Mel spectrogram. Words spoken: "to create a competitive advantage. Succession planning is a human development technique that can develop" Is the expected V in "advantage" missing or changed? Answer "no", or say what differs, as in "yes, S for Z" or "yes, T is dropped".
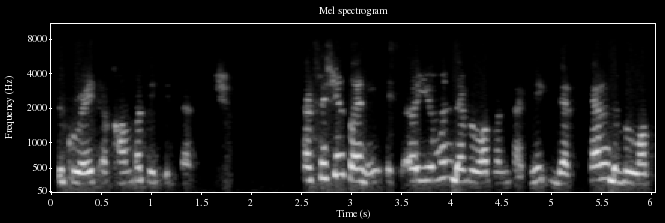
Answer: yes, V is dropped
